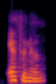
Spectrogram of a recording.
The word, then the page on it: ethanol: Indian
